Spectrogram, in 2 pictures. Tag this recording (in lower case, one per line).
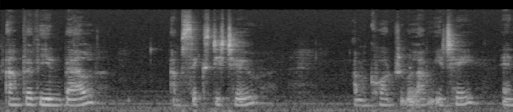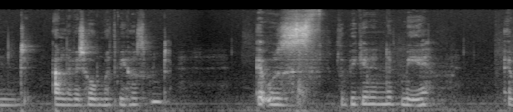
speech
